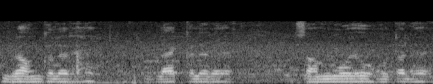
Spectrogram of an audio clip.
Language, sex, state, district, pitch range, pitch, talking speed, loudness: Hindi, male, Haryana, Jhajjar, 125-130 Hz, 125 Hz, 140 wpm, -19 LUFS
